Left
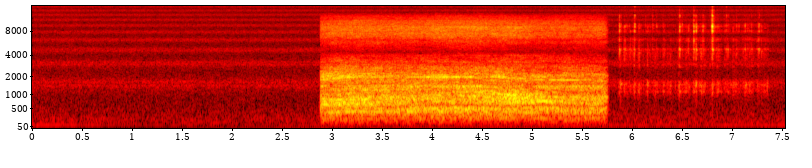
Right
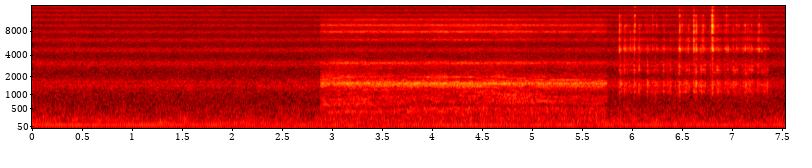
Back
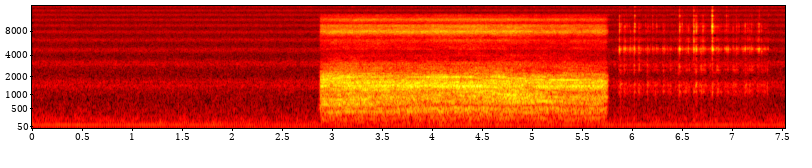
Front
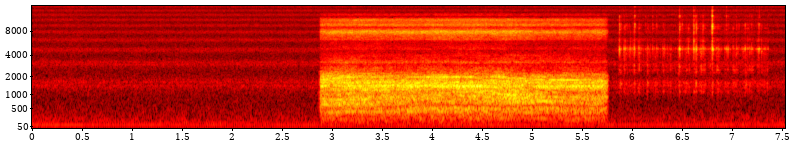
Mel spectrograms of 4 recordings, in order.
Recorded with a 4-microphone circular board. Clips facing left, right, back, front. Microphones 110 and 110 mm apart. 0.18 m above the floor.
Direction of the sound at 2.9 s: 90° left.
